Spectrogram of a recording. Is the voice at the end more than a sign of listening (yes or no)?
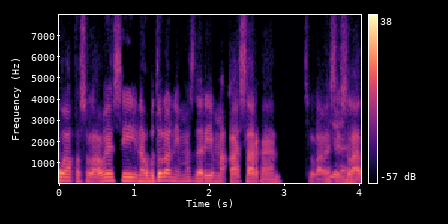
no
